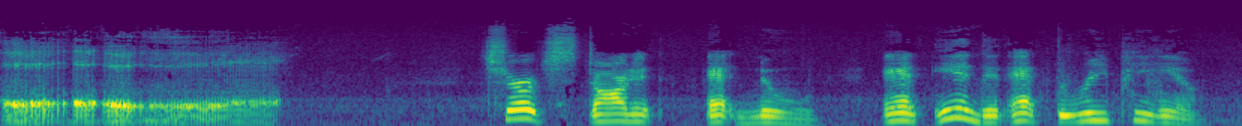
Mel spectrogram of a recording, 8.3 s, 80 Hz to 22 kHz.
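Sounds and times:
dog snoring in deep sleep: 0:00.0 - 0:02.0
speech: 0:03.4 - 0:08.1.

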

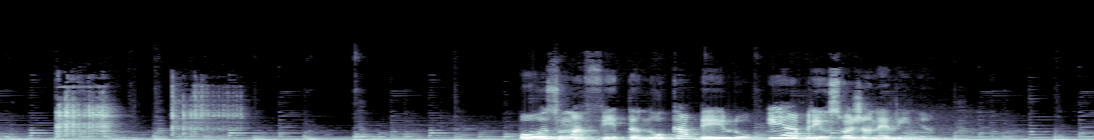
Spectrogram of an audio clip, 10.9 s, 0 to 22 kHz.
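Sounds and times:
coins clinking as they are put into a small box: 0:00.6 - 0:02.6
speech: 0:05.2 - 0:09.4.

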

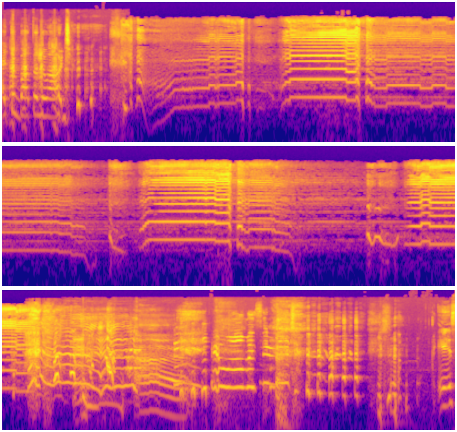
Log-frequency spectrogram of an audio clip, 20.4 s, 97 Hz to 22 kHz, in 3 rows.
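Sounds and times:
speech: 0:00.0 - 0:01.8
laughter: 0:00.0 - 0:01.9, 0:13.9 - 0:19.9
baby crying with autotune effect: 0:01.6 - 0:18.2.

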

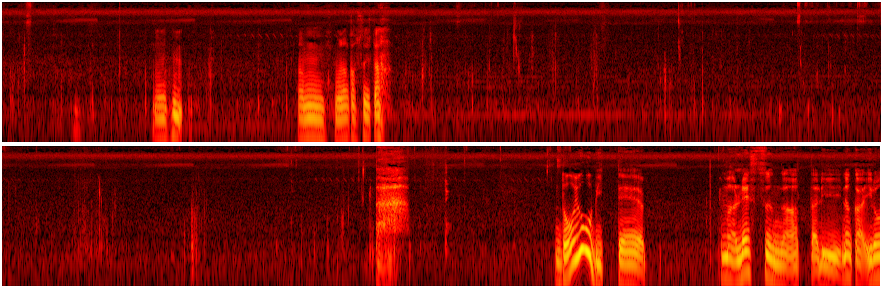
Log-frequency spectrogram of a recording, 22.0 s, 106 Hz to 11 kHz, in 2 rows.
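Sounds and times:
faint steady high-pitched hum: 0:00.0 - 0:21.9
speech: 0:01.9 - 0:02.4, 0:03.7 - 0:04.9, 0:20.2 - 0:21.9
person chewing yakitori: 0:05.1 - 0:07.6, 0:08.2 - 0:12.4, 0:14.6 - 0:15.7.

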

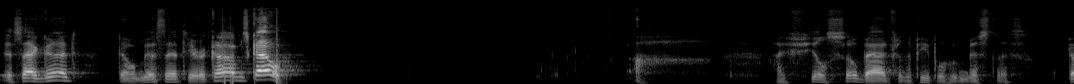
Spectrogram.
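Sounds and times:
speech: 0:00.0 - 0:03.0, 0:07.8 - 0:10.7
person slurping a drink from a mug: 0:05.3 - 0:07.1.

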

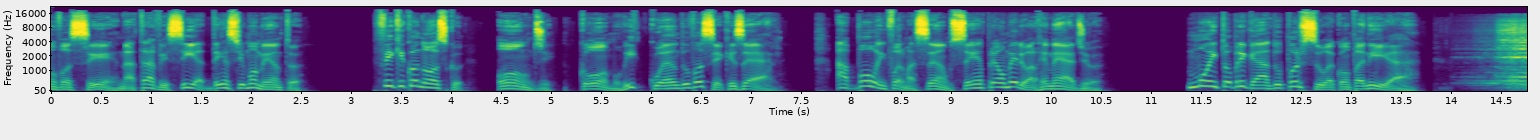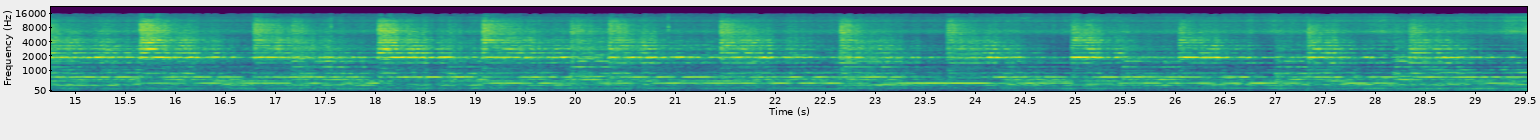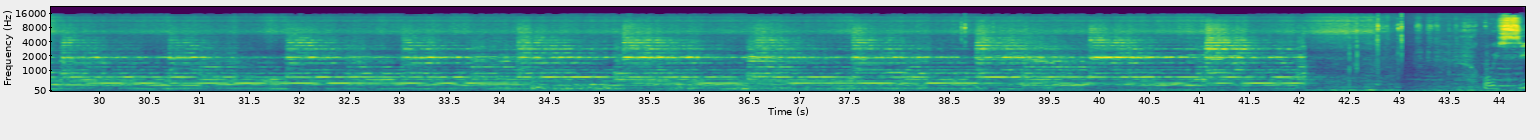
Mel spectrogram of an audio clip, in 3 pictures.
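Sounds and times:
speech: 0:00.0 - 0:02.6, 0:03.2 - 0:10.6, 0:11.4 - 0:13.7
sound: 0:13.9 - 0:44.2
church bells ringing at St. Peter's Square in the Vatican: 0:14.0 - 0:42.2.

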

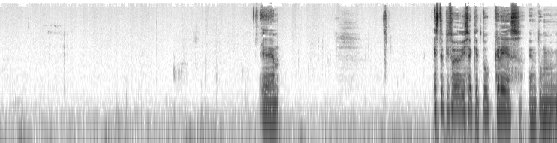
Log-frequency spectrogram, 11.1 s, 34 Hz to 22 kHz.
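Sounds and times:
low steady hum: 0:00.0 - 0:11.1
person sipping coffee: 0:03.4 - 0:04.3
slurping and swallowing clicks: 0:03.4 - 0:04.3
speech: 0:05.2 - 0:05.6, 0:08.7 - 0:11.1.

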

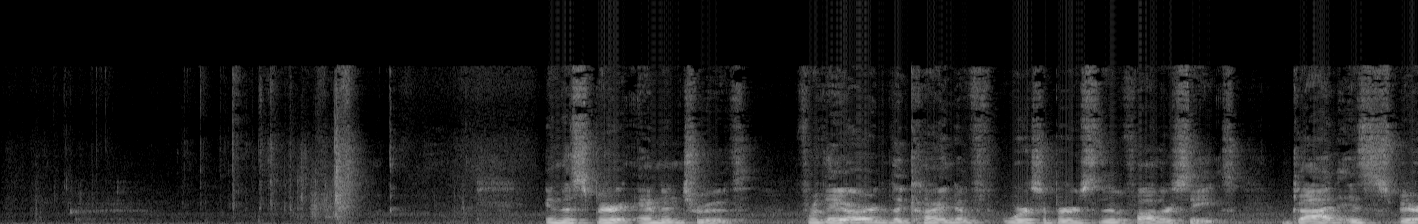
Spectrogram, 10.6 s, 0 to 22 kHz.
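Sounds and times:
book page turning: 0:00.0 - 0:03.6
speech: 0:04.1 - 0:10.6.

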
